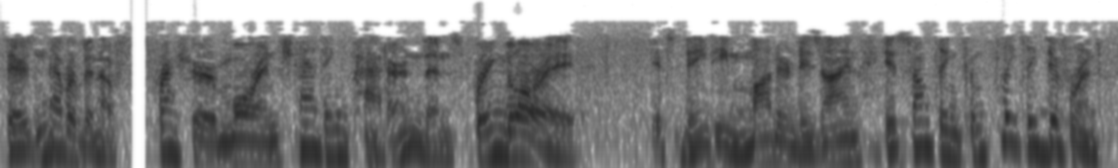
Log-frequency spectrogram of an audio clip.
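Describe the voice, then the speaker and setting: An American man working as a folksy 1940s radio announcer, delivering commentary and sponsor pitches. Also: big pitch swings, fairly quick, slight background noise. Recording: thin, phone-like 1940s radio broadcast.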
